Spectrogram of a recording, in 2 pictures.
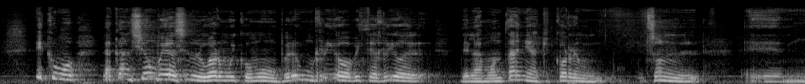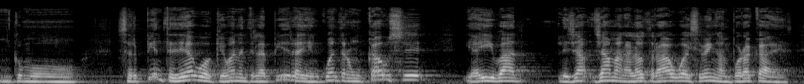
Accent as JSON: {"language": "Spanish", "region": "Sicily", "country": "Italy", "said": "soy del sur de Sicilia."}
